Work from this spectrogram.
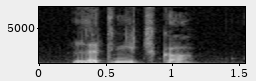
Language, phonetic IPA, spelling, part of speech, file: Polish, [lɛtʲˈɲit͡ʃka], letniczka, noun, Pl-letniczka.ogg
